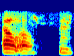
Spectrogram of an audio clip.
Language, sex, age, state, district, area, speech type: Bodo, female, 30-45, Assam, Kokrajhar, rural, conversation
